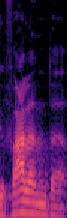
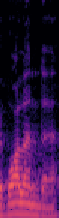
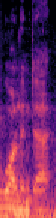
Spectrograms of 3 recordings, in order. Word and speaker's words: Wallander: It could be Valander, or it could be Volenda, or Valander, or we don't know, because no one said the name. But he said Wallander. That's how we would pronounce it. Wallander.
